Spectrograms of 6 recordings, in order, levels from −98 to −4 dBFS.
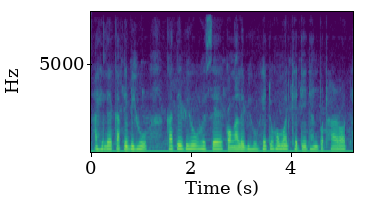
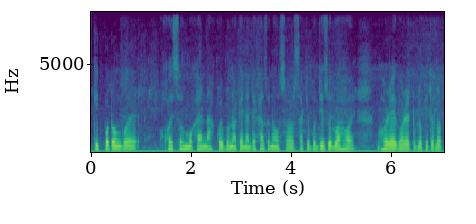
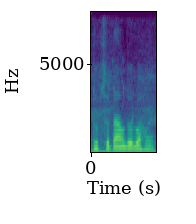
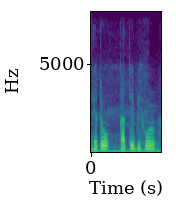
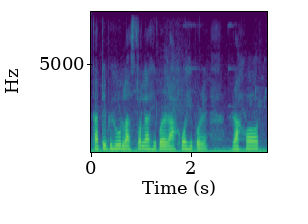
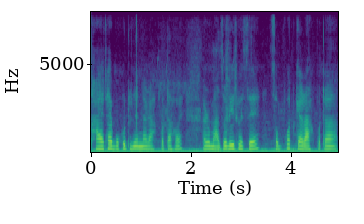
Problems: constant background noise, background conversations at intervals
